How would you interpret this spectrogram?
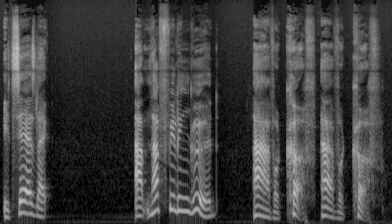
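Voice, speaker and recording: Slow, repetitive phrase teacher. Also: medium pitch, very animated, husky, no echo, clean studio sound. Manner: slow, repeats each phrase several times; hesitant, with self-corrections. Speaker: language teacher. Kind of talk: informal phrase lesson for health workers.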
